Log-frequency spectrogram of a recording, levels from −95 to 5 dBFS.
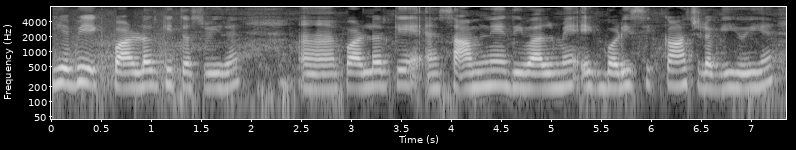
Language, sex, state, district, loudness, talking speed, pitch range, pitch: Hindi, female, Bihar, Jamui, -19 LUFS, 155 wpm, 185-215 Hz, 195 Hz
